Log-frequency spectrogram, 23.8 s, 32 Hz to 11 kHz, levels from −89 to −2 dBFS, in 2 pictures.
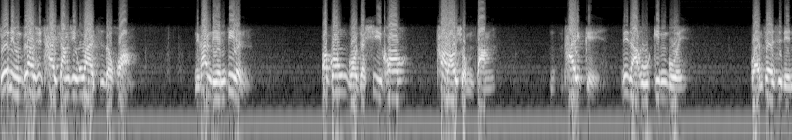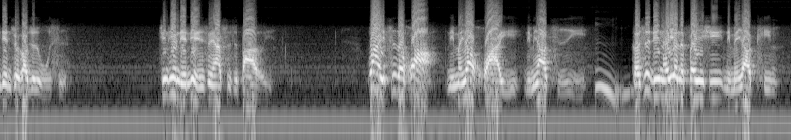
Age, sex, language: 50-69, male, Chinese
